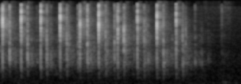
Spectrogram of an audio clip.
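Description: A white Dina Wakley Media Gloss spray bottle is shaken hard, and the mixing ball rattles inside with a quick run of sharp, bright clicks as the paint is mixed. The clicking fades out near the end.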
